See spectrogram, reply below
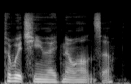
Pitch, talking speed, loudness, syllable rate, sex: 115 Hz, 275 wpm, -19 LUFS, 6.1 syllables/s, male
